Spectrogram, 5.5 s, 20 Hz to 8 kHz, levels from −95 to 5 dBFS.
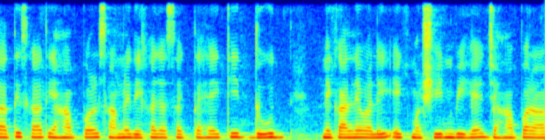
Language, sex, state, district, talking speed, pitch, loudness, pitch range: Hindi, female, Delhi, New Delhi, 230 wpm, 195 Hz, -14 LUFS, 190-200 Hz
